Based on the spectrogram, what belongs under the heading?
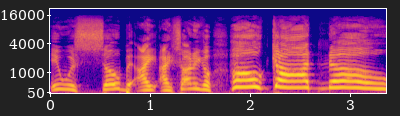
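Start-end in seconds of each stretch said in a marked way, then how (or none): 1.8-3.4 very loud, high, panicked, terrified shriek. Retelling the moment they saw it before Cody ran over, reenacting a terrified scream. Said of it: "We were just screaming".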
